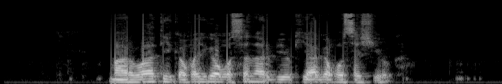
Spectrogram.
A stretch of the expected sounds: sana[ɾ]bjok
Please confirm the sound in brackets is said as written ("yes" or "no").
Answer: yes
